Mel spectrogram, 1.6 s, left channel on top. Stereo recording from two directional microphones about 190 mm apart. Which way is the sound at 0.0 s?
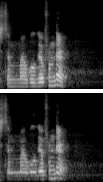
25° left (ahead or behind).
